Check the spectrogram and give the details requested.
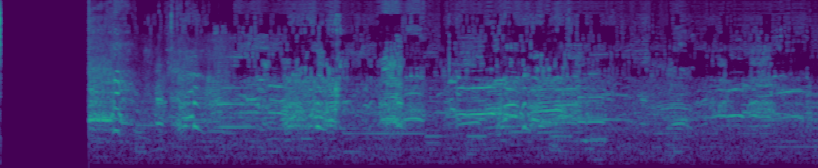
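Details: Geese on a farm alongside cows, goats, roosters, ducks and sheep, giving overlapping nasal honks that run almost continuously, several birds calling at once with a busy farmyard background.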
